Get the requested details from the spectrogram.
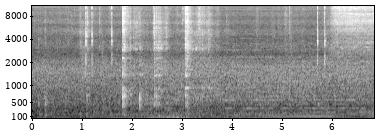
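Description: A paper cup scrapes and rattles on a hard floor.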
